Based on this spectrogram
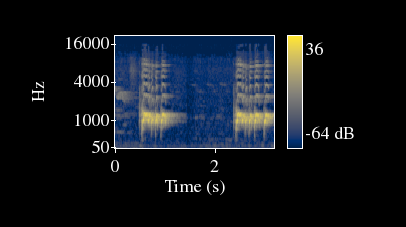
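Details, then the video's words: Klowongan-type local zebra dove delivering two loud cooing phrases separated by silence. Each phrase is a fast series of throaty, bubbling pulses at an even pitch. "PERKUTUT LOKAL KLOWONGAN"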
